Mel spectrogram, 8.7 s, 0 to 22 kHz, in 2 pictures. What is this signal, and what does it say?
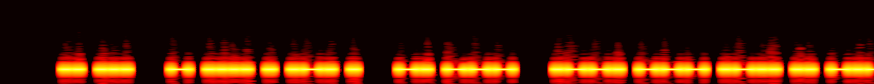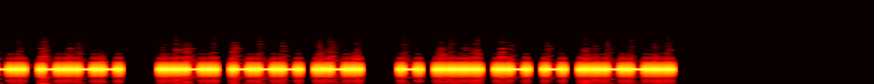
Morse code, heard as a keyed tone, about 37 wpm, 700 Hz. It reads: IS THERE NO POLICY FOR THAT?
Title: Sentences from Top 1000 Words - Review Part 5 - 40wpm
